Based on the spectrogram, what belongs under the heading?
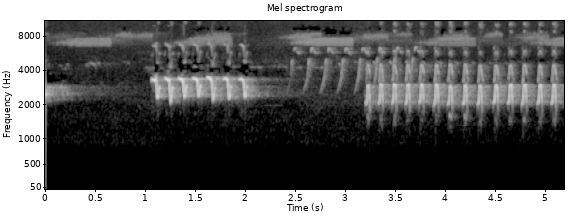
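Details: Northern mockingbird song built from mimicked notes, the bird credited with 200 sounds: a run of six loud slurred whistles, brief soft chips, then a long fast series of about fifteen repeated sharp notes.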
